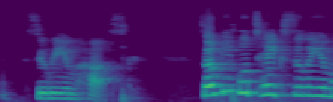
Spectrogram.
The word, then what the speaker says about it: psyllium: gluten-free important to diabetes and yes maybe I pronounced it wrong death duck but that's it it's psyllium psyllium husk some people take psyllium husk for um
